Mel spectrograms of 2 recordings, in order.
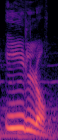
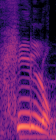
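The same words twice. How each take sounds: First: The first sound is silent, with no consonant. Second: The first sound is a harsh j sound.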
